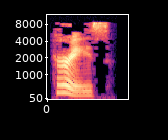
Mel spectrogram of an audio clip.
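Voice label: "hurries", English, British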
